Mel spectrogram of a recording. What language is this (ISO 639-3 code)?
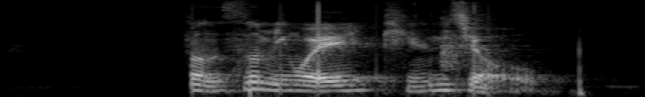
zho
